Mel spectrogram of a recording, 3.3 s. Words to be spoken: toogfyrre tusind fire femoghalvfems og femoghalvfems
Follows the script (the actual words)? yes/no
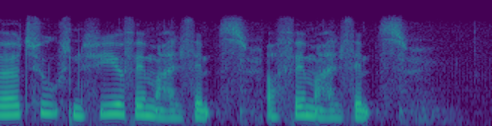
yes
